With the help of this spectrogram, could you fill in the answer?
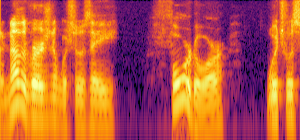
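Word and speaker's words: Fordor: doors they had another version which was a four-door which was spelled f-o-r-d-o-r so this is a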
